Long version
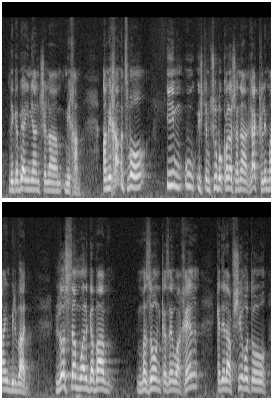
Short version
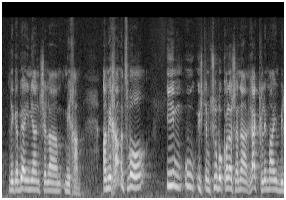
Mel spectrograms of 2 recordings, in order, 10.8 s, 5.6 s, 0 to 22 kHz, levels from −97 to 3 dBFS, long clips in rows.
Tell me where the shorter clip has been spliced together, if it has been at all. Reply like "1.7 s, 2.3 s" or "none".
none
